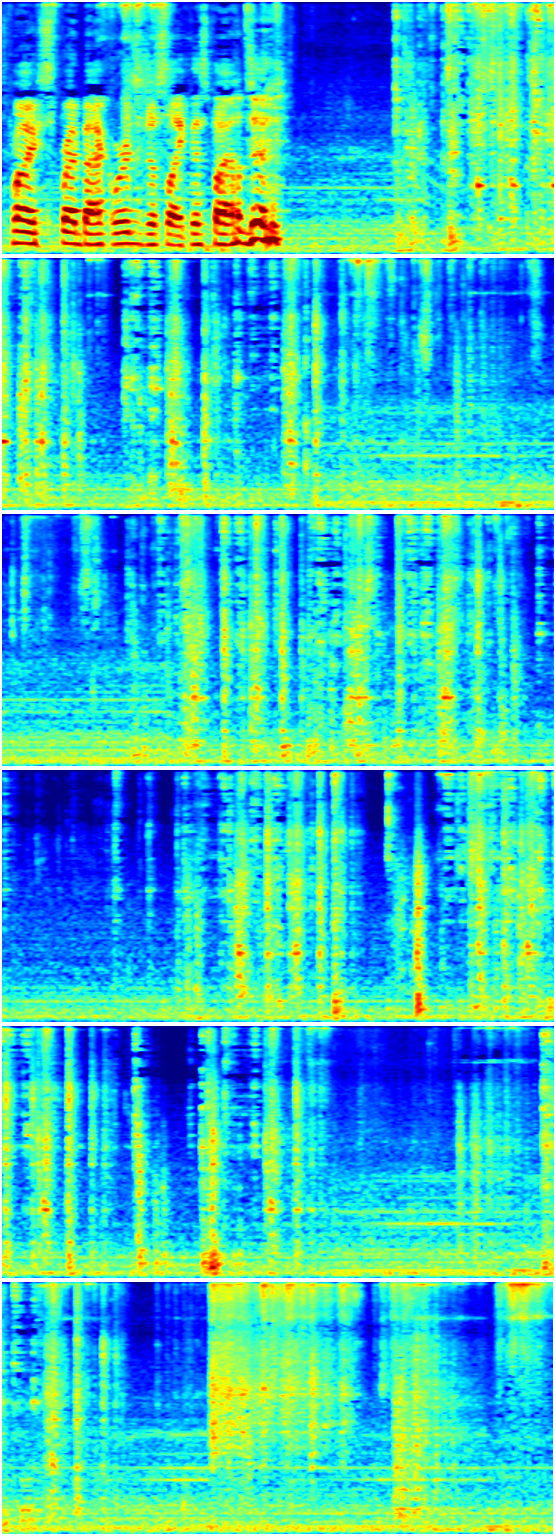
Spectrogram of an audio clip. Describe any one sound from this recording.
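A pusher machine's tray slides and scrapes steadily.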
